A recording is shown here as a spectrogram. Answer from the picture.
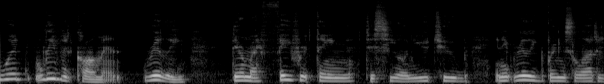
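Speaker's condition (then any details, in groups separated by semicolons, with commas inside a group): No condition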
